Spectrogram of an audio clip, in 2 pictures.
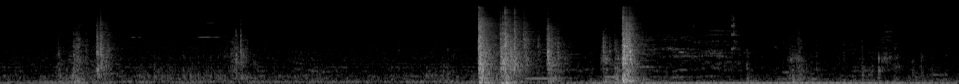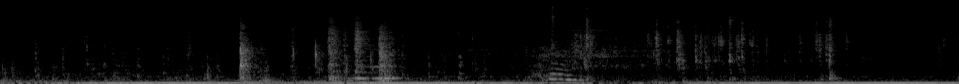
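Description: A door in use: a few light clicks, then loud thuds about five and six seconds in, with scattered clicks afterwards over a steady low hum.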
